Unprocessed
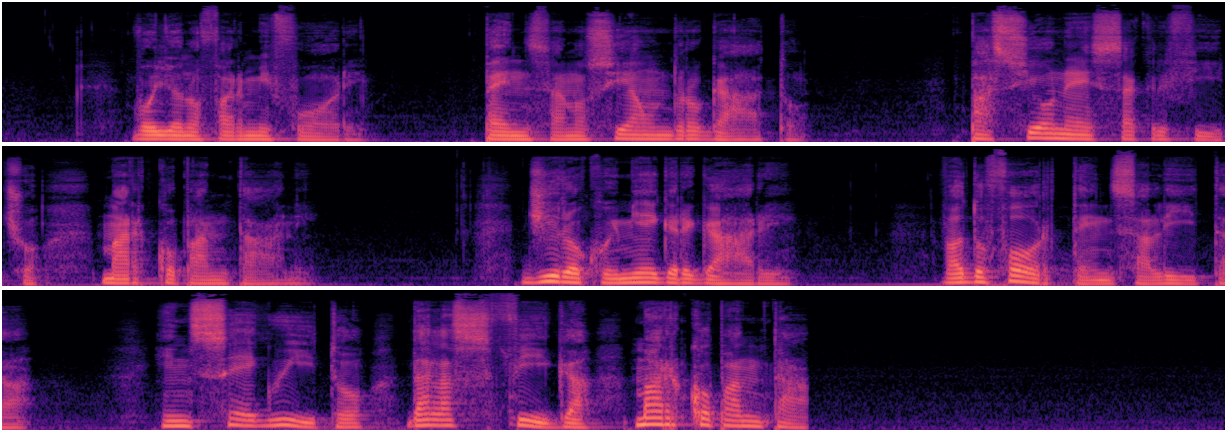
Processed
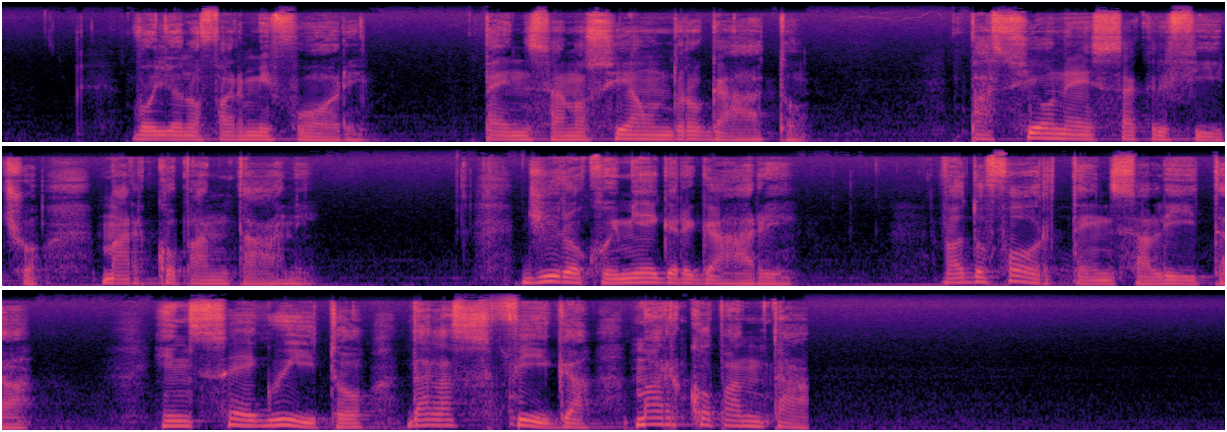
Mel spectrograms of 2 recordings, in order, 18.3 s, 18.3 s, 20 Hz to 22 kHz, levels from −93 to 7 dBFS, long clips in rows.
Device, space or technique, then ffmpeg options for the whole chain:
FM broadcast chain: -filter_complex "[0:a]highpass=55,dynaudnorm=f=120:g=21:m=2.24,acrossover=split=320|2000[s0][s1][s2];[s0]acompressor=threshold=0.0355:ratio=4[s3];[s1]acompressor=threshold=0.0501:ratio=4[s4];[s2]acompressor=threshold=0.0126:ratio=4[s5];[s3][s4][s5]amix=inputs=3:normalize=0,aemphasis=mode=production:type=75fm,alimiter=limit=0.188:level=0:latency=1:release=154,asoftclip=type=hard:threshold=0.141,lowpass=f=15000:w=0.5412,lowpass=f=15000:w=1.3066,aemphasis=mode=production:type=75fm,volume=0.708"

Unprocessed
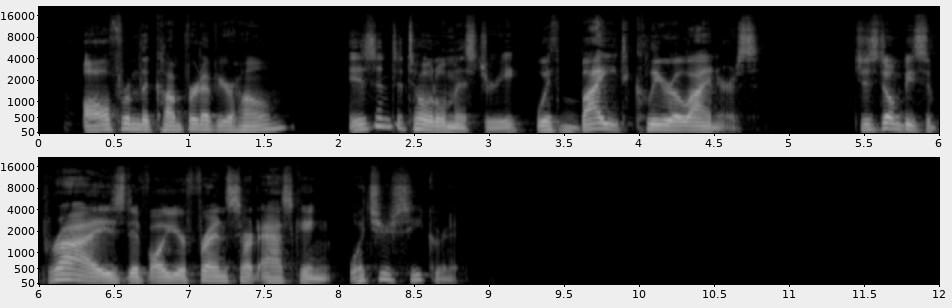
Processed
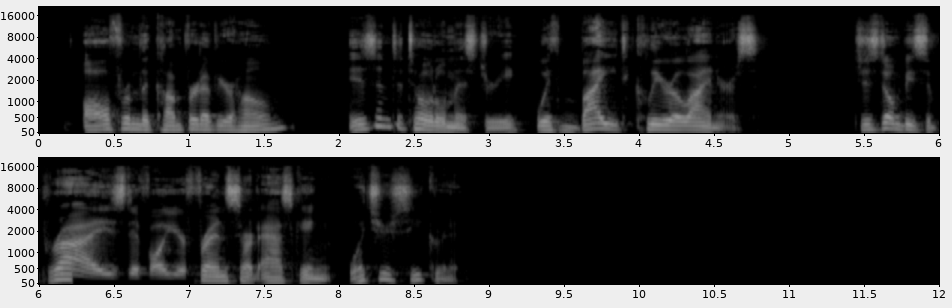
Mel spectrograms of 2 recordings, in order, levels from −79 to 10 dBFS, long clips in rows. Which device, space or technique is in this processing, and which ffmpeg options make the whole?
budget condenser microphone: -filter_complex "[0:a]highpass=79,highshelf=f=5100:t=q:w=3:g=12.5,asettb=1/sr,asplit=3[s0][s1][s2];[s0]atrim=end=6.224[s3];[s1]atrim=start=6.22:end=7.04,asetpts=PTS-STARTPTS,afade=t=in:d=0.004:c=qsin,afade=t=out:st=0.816:d=0.004:c=qsin,highpass=f=450:w=0.5412,highpass=f=450:w=1.3066[s4];[s2]atrim=start=7.036[s5];[s3][s4]acrossfade=d=0.004:c1=hsin:c2=qsin[s6];[s6][s5]acrossfade=d=0.004:c1=qsin:c2=hsin,volume=0.422"

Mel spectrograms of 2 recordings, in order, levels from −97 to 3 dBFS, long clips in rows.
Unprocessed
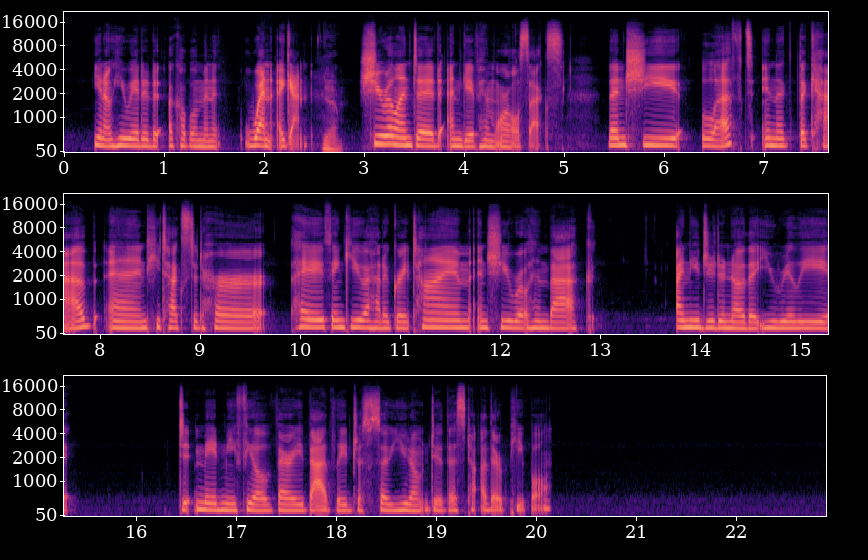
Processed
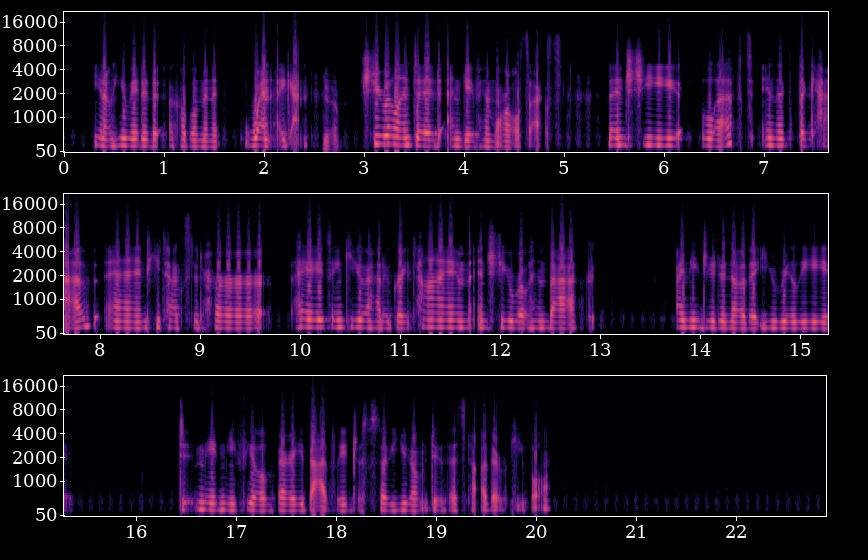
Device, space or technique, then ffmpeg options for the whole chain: helicopter radio: -af "highpass=300,lowpass=2500,aeval=exprs='val(0)*pow(10,-20*(0.5-0.5*cos(2*PI*9.9*n/s))/20)':c=same,asoftclip=type=hard:threshold=0.075,volume=0.596"

